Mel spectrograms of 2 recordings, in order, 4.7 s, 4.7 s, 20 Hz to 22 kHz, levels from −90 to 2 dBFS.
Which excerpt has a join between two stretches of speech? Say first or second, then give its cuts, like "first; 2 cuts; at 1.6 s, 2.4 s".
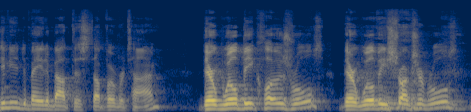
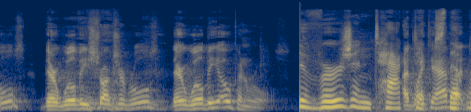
second; 1 cut; at 2.9 s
